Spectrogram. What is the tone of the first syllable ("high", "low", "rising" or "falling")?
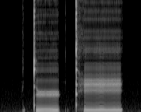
rising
